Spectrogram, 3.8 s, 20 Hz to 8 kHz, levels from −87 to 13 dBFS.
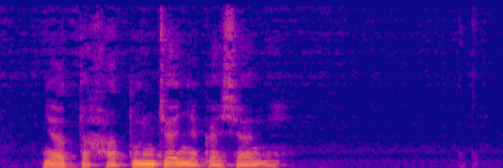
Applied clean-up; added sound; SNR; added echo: none; none; none; none.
